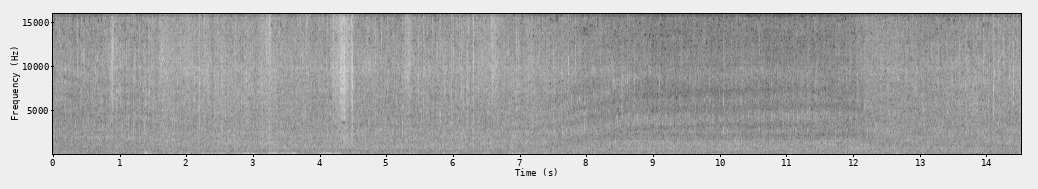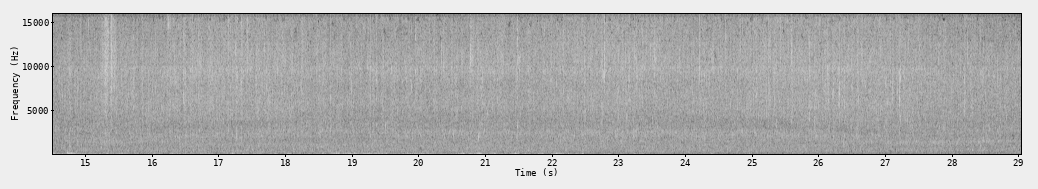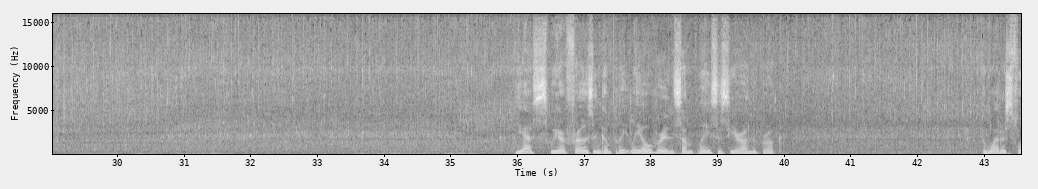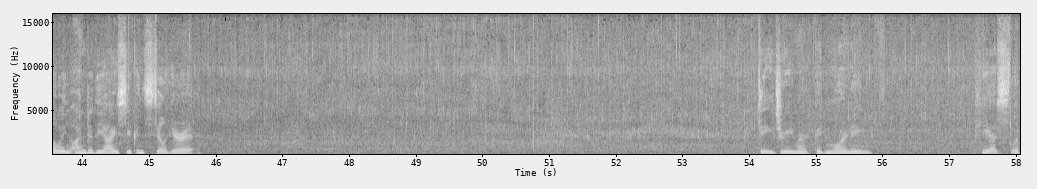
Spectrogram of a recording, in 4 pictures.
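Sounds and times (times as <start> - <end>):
brook running under ice: 0.0 - 23.5, 25.3 - 58.0.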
